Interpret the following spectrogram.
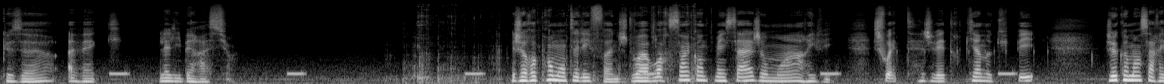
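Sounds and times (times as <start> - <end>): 
speech: 0.0 - 2.4, 5.1 - 11.6
rustling clattering noise: 3.8 - 7.6
medical machine beeping: 4.6 - 4.9, 8.2 - 8.5.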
